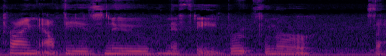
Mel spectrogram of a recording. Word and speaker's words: Brutfuner: So we've been working on her face, and we've been trying out these new nifty Brutfuner, is that how you say it? Yep, Brutfuner pencils.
